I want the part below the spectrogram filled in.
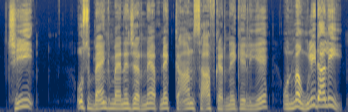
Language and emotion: Urdu, disgusted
